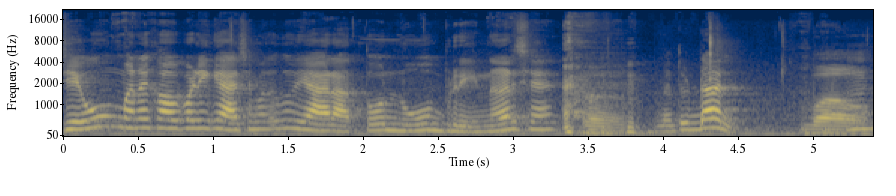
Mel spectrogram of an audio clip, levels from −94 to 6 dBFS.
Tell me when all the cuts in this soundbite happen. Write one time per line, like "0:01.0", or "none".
0:03.9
